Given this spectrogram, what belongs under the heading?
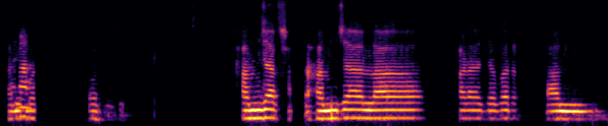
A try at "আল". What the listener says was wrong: আল বললে তো দাঁড়িয়ে আছে, আল বলে আপনি জিভটা উপরে ঠেলে ধরে রাখছেন, ধরে রাখবেন না।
